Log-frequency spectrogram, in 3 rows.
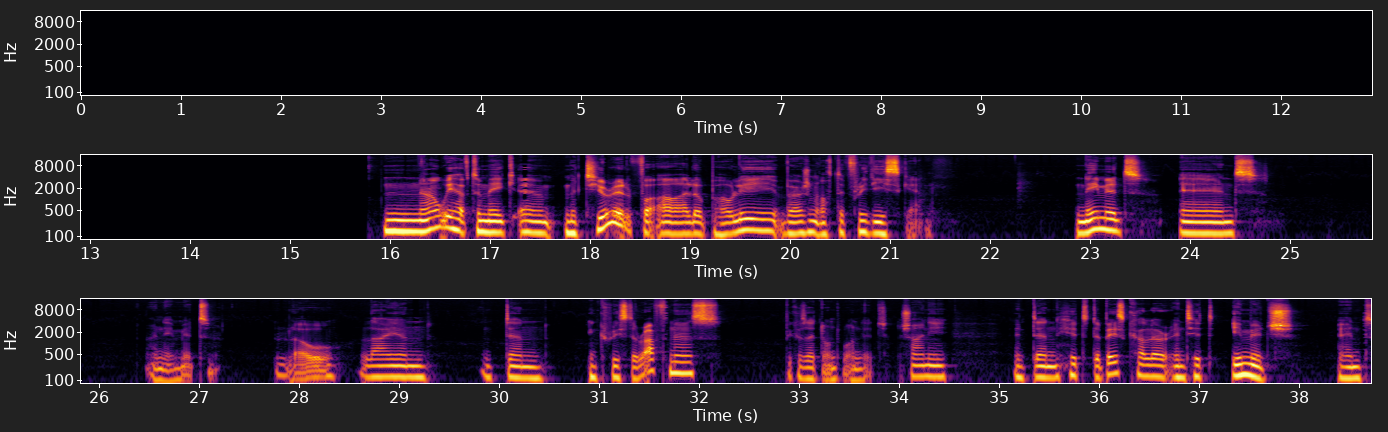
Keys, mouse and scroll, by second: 0.1 click, 0.2 middle click, 0.8 scroll down 2, 1.0 click, 1.6 middle click, 2.5 click, 2.9 scroll down 1, 3.0 scroll up 1, 4.8 Delete, 5.0 click, 5.5 middle click, 6.8 middle click, 7.0 click, 7.1 middle click, 7.2 Tab, 7.3 middle click, 7.5 scroll up 2, 7.8 click, 8.2 middle click, 8.7 click, 9.0 middle click, 9.6 click, 10.3 middle click, 10.4 click, 10.5 click, 10.9 scroll down 2, 11.0 middle click, 11.5 click, 11.6 middle click, 11.8 click, 11.8 middle click, 12.6 ctrl+z, 13.0 middle click, 13.1 click, 13.3-15.7 middle drag, 15.7 click, 17.2-21.5 drag, 29.0-29.7 scroll down 1, 29.7-30.3 scroll down 4, 30.3-37.7 drag, 37.7-38.7 middle drag.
